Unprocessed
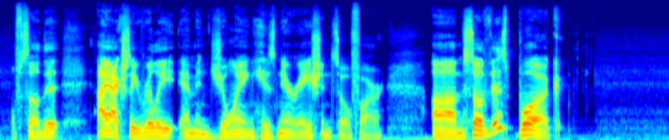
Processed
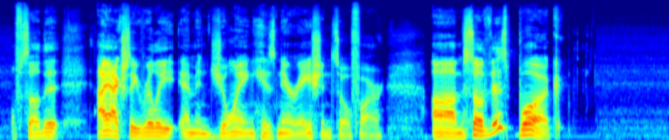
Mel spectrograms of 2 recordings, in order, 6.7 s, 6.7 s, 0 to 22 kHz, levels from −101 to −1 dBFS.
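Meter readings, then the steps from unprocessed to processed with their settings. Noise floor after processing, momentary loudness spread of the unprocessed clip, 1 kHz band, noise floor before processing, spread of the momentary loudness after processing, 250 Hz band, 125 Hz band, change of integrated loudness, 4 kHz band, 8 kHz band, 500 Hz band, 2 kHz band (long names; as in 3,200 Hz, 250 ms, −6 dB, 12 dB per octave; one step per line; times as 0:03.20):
−67 dBFS, 15 LU, +3.0 dB, −66 dBFS, 15 LU, +3.0 dB, +1.0 dB, +3.0 dB, +3.0 dB, +3.0 dB, +3.0 dB, +3.0 dB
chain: high-pass filter 110 Hz 12 dB per octave
level +3 dB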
